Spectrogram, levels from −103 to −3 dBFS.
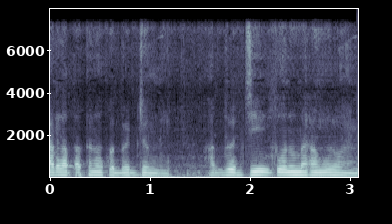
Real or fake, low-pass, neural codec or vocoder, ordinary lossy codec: fake; 7.2 kHz; codec, 24 kHz, 0.9 kbps, WavTokenizer, medium music audio release; none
